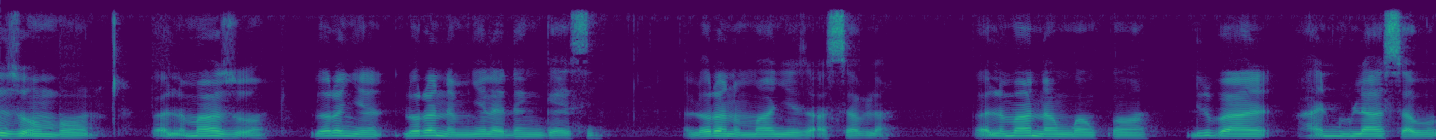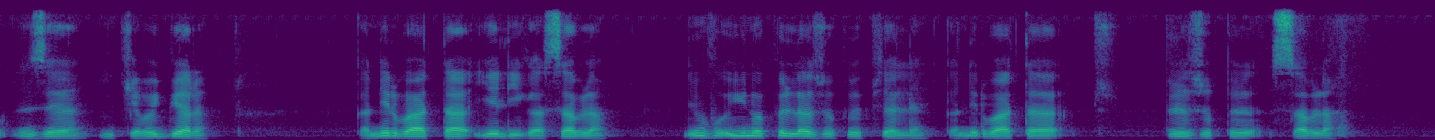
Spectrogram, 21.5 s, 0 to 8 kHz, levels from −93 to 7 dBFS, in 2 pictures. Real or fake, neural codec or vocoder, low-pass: real; none; 7.2 kHz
